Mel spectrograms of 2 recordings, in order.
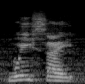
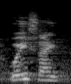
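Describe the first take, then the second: Both takes have the same delivery.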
